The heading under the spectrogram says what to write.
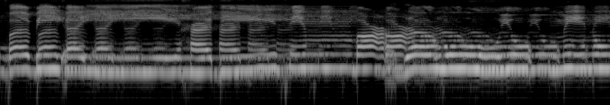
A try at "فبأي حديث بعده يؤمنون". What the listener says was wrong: ایسے لگا ہے فبأي تھوڑا سا لمبا حرکت لمبی ہوئی ہے دوبارہ پڑھیں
